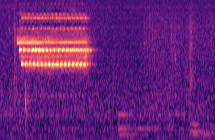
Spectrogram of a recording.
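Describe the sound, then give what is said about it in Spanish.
A telephone rings for an incoming call: one bright electronic ring of steady, high, layered tones that lasts just over a second before falling to near quiet. “Espera, que nos entra una llamada.”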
